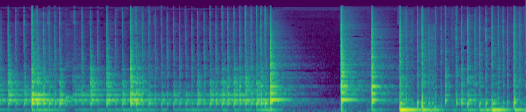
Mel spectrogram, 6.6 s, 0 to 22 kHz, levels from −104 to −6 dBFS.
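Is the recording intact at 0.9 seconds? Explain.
No. From 0.83 to 1.01 s the music has AAC frame loss with concealment: about 85 ms went missing, consistent with two lost frames, and the decoder rebuilt it from the last good spectrum. It sounds smeared and phasey. A spectrogram shows blurred, noise-like texture in place of sharp harmonics.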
